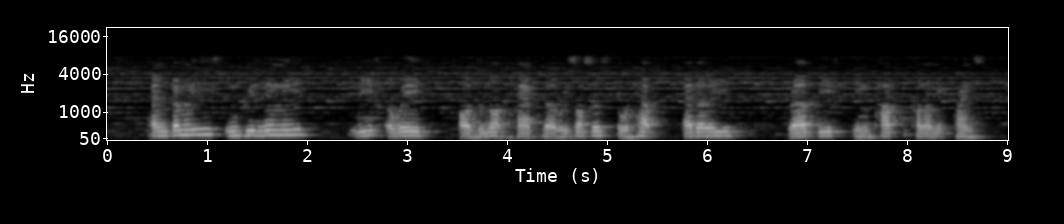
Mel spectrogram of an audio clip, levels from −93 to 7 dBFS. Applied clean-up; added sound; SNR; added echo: classical method log-MMSE.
